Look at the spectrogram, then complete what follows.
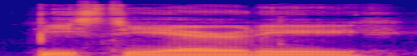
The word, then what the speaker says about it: bestiary: whatever I would go into the bestiary is how you say that word I've never so you said bestiality that - I got a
